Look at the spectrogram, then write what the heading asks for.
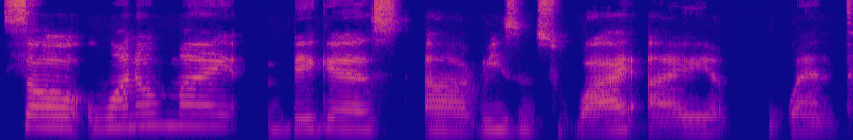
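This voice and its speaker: A woman in her thirties from the Republic, a guest answering interview questions in an unhurried way with frequent ums and drawn-out words. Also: mid-range voice, fairly even intonation. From Czech Republic. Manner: hesitant, many ums, slowing and drawn out.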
